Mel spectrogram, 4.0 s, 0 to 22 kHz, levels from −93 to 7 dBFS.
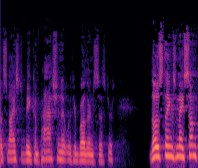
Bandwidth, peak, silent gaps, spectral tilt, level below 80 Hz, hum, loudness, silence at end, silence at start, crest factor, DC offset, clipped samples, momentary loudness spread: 13.5 kHz; -10 dBFS; none; -5.5 dB/octave; -62 dBFS; none; -27 LUFS; 0 s; 0 s; 18 dB; under 0.1%; under 0.1%; 16 LU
